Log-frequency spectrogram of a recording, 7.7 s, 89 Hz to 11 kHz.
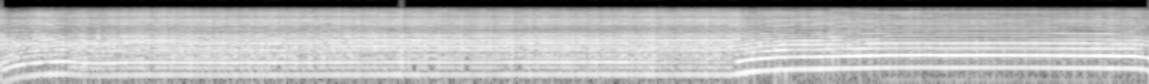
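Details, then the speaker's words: K&B 20 RC glow engine, flip-started at about quarter throttle: an even high buzzing drone stepping up smoothly in pitch; no fuel leaking around the head, only some from the carburetor, as expected; normal running. "As we can see, no fuel coming around the head. There's some strain out of the carburetor, which is to be expected."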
